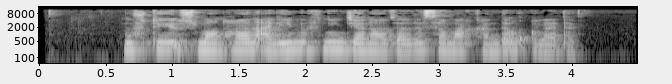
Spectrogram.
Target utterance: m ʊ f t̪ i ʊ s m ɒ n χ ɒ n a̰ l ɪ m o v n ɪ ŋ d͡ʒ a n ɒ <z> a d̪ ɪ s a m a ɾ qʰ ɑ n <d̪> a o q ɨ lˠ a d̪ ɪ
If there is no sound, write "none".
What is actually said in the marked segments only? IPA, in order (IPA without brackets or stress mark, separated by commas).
z, d̪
